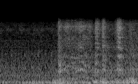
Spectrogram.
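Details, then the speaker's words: Ford Capri Mk3 Ghia 3.0 manual, not run for about 20 years, battery boosted from another car after a low-voltage theory: starter whirs with ragged bursts as cylinders catch intermittently, trying to fire but not running yet; cranking with signs of firing. "Done some tests with the voltmeter, so got the family car involved to boost the battery voltage a bit and try again. It had offered signs just before this point."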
